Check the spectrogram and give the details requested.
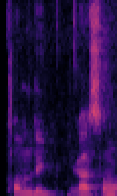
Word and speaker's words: Comme des Garçons: How do you Like yeah, pronounce that? Comme des garçons.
